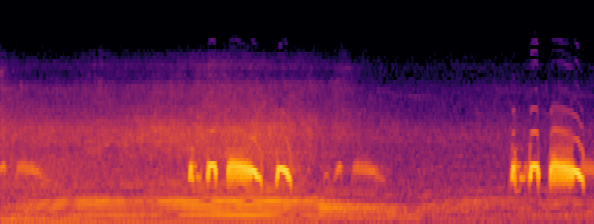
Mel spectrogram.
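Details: Spotted Dove lure cooing to make other doves answer: two loud phrases of short clipped coos around a longer falling coo, over a steady low humming background.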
